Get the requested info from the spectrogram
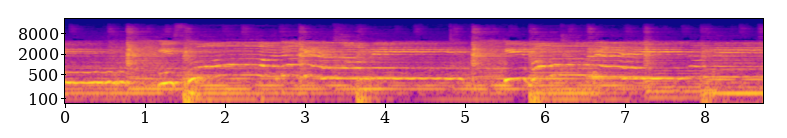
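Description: A woman singing live into a microphone, holding long notes that slide between pitches, over a steady instrumental accompaniment.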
